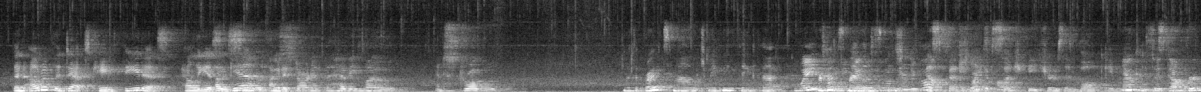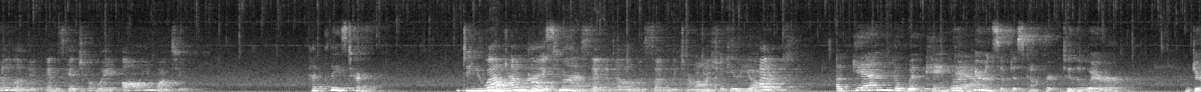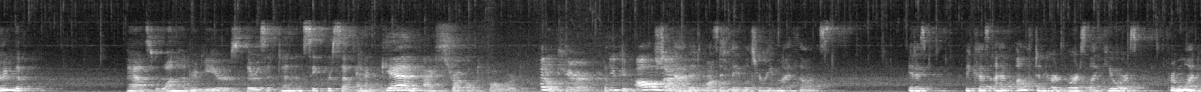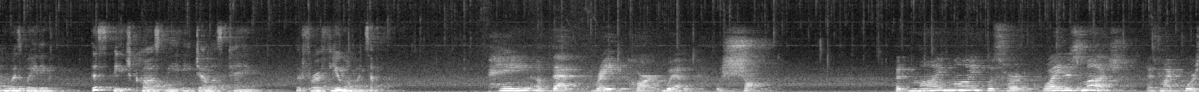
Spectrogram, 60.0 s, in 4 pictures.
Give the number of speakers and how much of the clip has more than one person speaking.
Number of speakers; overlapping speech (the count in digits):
5, about 17%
